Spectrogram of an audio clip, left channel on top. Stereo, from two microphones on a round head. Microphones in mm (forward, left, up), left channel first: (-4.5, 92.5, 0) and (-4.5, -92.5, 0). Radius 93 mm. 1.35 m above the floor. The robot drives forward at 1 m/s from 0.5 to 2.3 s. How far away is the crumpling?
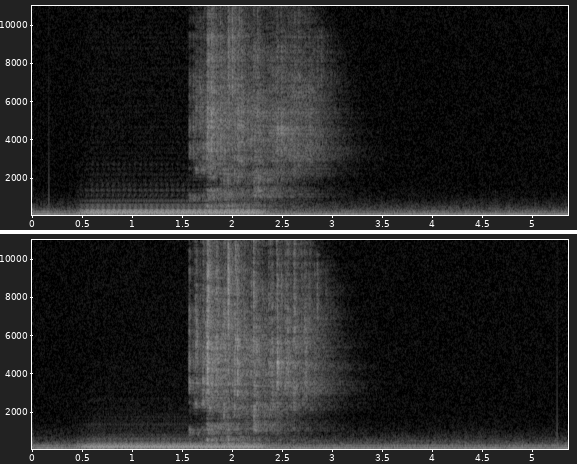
About 7.5 m.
